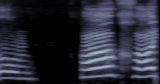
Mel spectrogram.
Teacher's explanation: Kalau kho iya dia pangkal tenggorokan yang atas. Dirasain Kho, jadi ada sedikit kotor itunya.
